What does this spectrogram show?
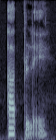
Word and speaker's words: appelle: they are the same, then it does change the pronunciation of a. You tend to pronounce it like really open.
